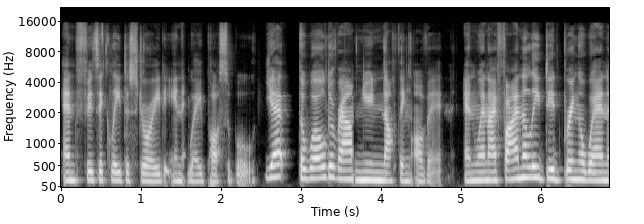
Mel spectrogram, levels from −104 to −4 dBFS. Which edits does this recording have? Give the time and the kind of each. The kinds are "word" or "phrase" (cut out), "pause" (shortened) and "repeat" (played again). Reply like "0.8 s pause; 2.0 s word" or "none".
1.6 s word; 2.5 s pause; 3.6 s word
